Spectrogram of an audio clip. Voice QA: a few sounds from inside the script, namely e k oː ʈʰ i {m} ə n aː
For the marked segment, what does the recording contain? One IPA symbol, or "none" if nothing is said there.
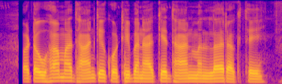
b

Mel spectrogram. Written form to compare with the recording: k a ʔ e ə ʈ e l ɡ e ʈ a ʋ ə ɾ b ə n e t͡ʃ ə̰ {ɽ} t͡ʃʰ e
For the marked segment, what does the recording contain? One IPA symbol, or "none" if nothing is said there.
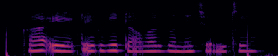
l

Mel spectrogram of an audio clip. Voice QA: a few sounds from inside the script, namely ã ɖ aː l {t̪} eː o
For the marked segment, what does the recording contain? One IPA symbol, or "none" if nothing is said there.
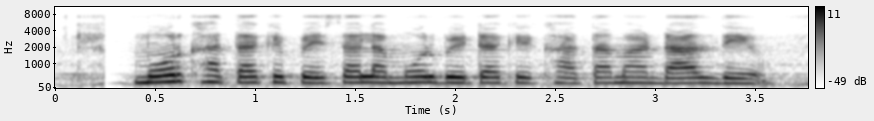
d̪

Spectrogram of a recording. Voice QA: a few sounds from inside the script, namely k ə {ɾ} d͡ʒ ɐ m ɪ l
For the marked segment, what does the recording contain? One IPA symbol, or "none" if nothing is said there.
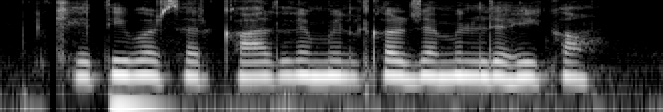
ɾ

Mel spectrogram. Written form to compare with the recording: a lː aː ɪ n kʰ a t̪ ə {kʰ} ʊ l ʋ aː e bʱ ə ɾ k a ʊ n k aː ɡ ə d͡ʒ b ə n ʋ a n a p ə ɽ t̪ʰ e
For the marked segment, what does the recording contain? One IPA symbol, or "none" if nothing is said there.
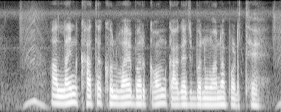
kʰ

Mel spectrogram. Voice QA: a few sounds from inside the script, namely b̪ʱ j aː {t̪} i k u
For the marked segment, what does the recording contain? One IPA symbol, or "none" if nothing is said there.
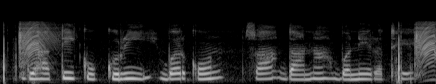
t̪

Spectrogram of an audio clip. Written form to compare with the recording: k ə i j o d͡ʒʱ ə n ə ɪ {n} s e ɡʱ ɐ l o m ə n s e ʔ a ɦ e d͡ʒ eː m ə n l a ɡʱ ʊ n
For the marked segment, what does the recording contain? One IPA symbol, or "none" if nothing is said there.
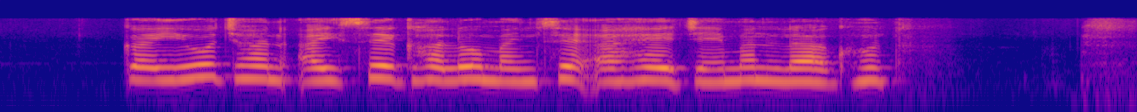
none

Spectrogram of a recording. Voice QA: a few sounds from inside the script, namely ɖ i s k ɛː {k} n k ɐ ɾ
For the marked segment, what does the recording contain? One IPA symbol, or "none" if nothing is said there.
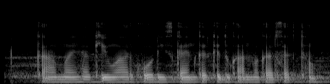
none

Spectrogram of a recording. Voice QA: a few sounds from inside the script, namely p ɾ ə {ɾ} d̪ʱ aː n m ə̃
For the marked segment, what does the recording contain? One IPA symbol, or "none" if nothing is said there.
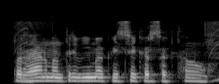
none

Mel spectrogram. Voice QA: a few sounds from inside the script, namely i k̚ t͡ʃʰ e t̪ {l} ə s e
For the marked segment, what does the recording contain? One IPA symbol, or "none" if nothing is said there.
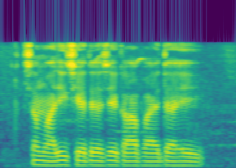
ɾ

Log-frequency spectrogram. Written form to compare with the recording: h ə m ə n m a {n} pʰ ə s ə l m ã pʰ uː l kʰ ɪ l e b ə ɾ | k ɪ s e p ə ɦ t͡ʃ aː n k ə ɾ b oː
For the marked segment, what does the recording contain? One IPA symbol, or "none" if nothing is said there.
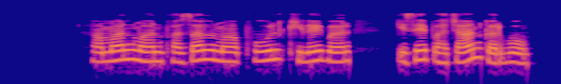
n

